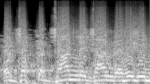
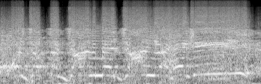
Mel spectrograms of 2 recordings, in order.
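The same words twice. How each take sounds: First: Said in the usual way. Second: High, slow shouted vow; loud pledge. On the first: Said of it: "یوں کہو،". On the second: Shown as a demonstration. Preacher shouting the vow with the crowd, high and slow. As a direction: belt it out for the crowd. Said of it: "تو ساتھ میں بولو،".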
